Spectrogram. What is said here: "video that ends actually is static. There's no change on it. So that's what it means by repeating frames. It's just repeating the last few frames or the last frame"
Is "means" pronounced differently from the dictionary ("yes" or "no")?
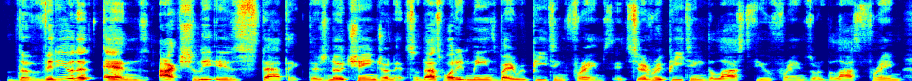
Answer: no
